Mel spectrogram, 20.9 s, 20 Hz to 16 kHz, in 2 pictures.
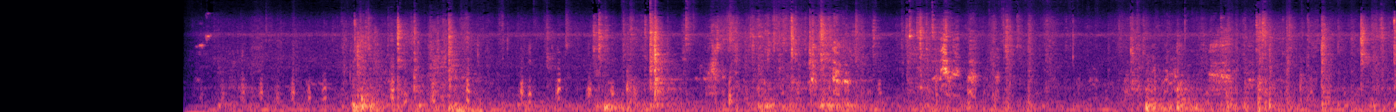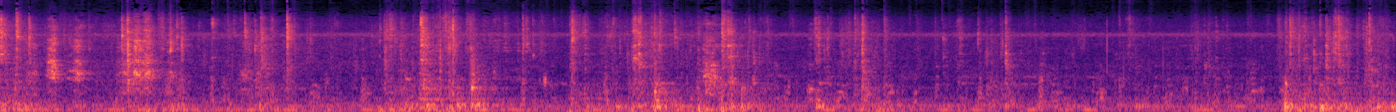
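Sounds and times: chickens clucking: 0:01.5 - 0:20.9.

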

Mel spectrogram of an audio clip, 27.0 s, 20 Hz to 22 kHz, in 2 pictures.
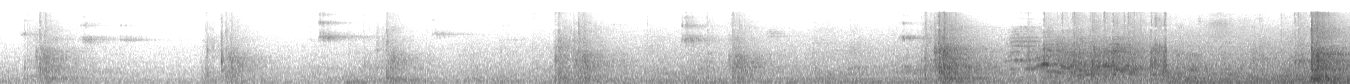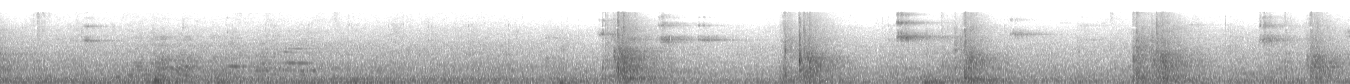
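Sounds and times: court shoes squeaking: 0:00.2 - 0:01.6, 0:03.2 - 0:06.1, 0:06.7 - 0:08.0, 0:09.0 - 0:10.6, 0:14.2 - 0:14.8, 0:19.4 - 0:21.8, 0:22.4 - 0:27.0.

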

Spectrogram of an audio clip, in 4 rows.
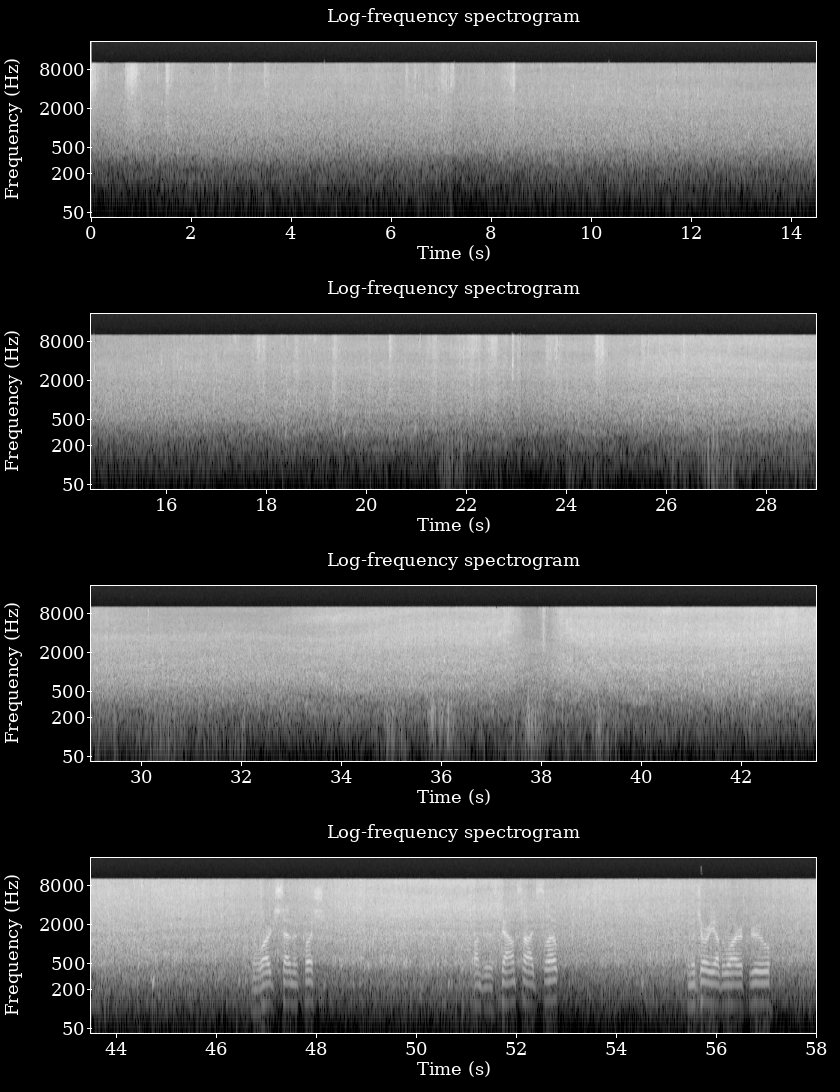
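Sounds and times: brook running over stones: 0:00.0 - 0:58.0.

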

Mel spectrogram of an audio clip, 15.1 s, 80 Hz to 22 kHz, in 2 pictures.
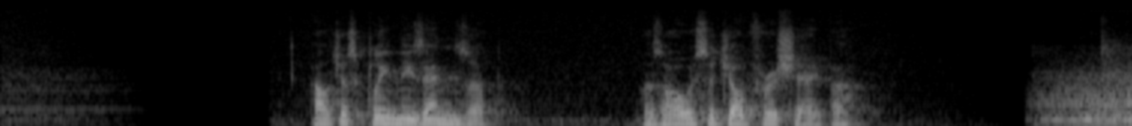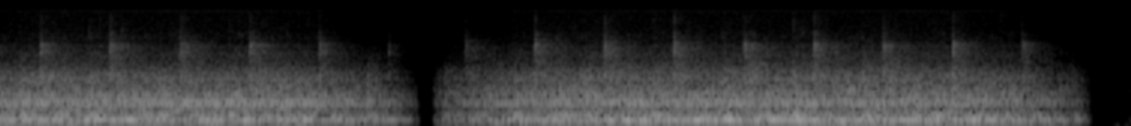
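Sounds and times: machine drive hum: 0:06.8 - 0:14.8
metal shaper ram ticking: 0:07.0 - 0:14.5.

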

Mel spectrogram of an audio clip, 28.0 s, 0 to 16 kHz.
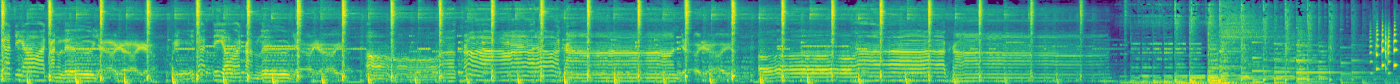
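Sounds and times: drum beat: 0:00.0 - 0:21.8, 0:27.4 - 0:28.0
person singing long held notes: 0:00.0 - 0:22.3.

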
